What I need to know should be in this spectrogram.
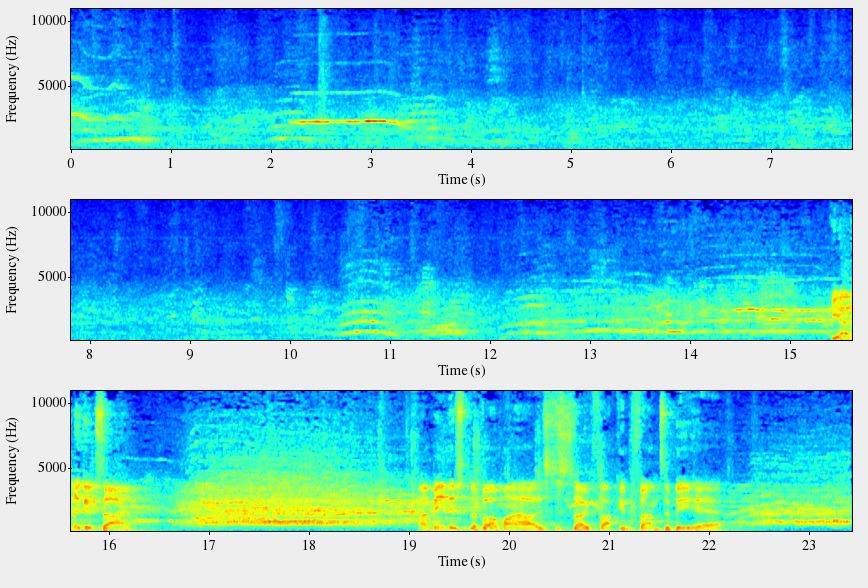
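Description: A large crowd cheers and screams in an echoing hall.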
